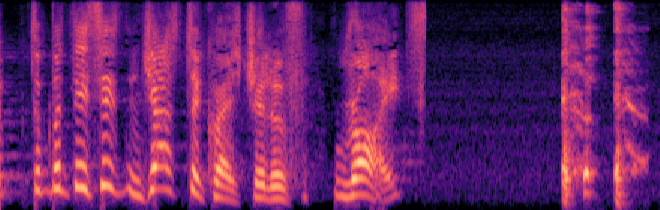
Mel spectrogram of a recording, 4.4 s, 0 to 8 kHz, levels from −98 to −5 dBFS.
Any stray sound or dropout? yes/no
yes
